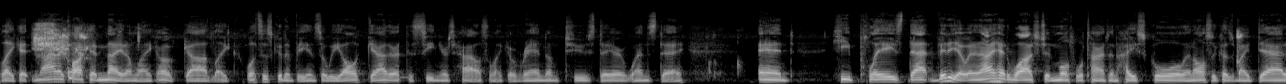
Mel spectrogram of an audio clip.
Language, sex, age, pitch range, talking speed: English, male, 30-49, 95-115 Hz, 240 wpm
